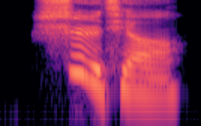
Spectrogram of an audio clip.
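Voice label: "shi4 qing5", Mandarin Chinese; HSK2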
